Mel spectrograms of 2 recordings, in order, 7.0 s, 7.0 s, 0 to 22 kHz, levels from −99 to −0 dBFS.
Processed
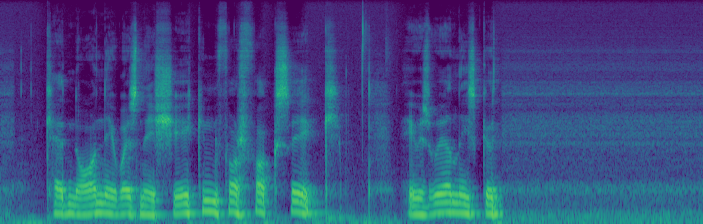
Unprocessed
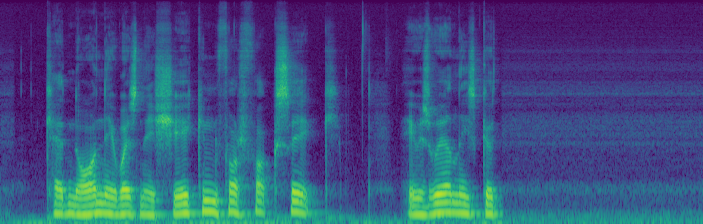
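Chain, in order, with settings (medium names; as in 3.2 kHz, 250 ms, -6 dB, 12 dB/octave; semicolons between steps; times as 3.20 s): bass shelf 87 Hz -9.5 dB; reverse; compression 16:1, threshold -29 dBFS, peak gain reduction 18 dB; reverse; trim +5.5 dB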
